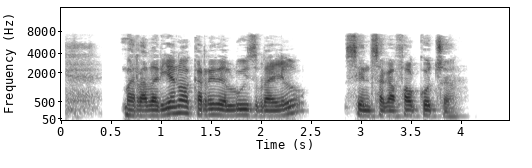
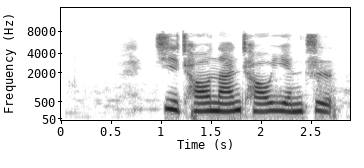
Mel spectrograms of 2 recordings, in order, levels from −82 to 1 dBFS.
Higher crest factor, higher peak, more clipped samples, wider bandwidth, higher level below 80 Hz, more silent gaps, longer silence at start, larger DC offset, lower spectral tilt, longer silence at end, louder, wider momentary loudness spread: about the same, 18 dB vs 14 dB; about the same, -2 dBFS vs -4 dBFS; neither; about the same, 7.8 kHz vs 7.8 kHz; about the same, -62 dBFS vs -58 dBFS; first, 0.43-0.58 s, 2.47-2.82 s vs none; second, 0.05 s vs 0.95 s; neither; about the same, -4 dB/octave vs -4 dB/octave; first, 0.55 s vs 0.15 s; about the same, -18 LUFS vs -17 LUFS; first, 13 LU vs 7 LU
